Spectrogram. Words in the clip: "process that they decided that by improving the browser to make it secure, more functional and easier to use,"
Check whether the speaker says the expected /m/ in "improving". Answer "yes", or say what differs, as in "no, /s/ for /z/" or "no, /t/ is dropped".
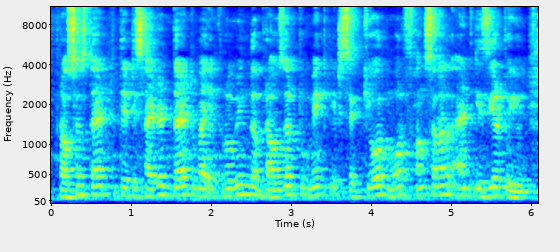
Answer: no, /m/ is dropped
